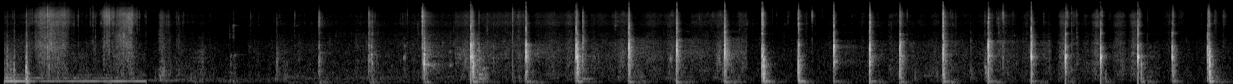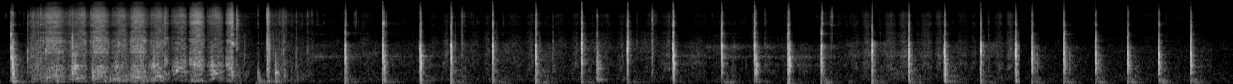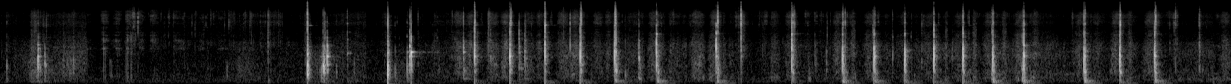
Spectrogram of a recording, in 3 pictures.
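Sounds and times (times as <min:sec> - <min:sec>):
wood rasping: 0:00.1 - 0:01.5, 0:12.5 - 0:14.8
carving tool chopping wood: 0:03.2 - 0:15.2, 0:15.8 - 0:24.4, 0:27.7 - 0:36.4.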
